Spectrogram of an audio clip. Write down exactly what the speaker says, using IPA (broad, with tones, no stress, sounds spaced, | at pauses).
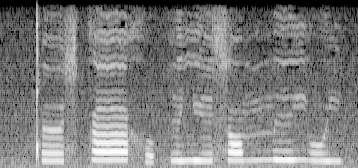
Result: ǃ œː˧ s k aː˦ x o˨ k ɪ˦ lʲ e˧ s ɒ˦ mː ɪː˦ j o˧ j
